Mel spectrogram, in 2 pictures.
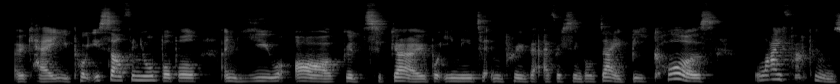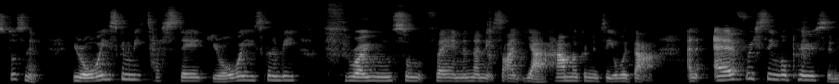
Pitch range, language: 150-180 Hz, English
